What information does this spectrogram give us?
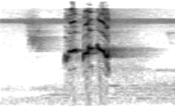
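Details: One brisk sooty-headed bulbul phrase aimed at a rival: three liquid, chortling notes run together, the final one sliding downward, against a quiet background.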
